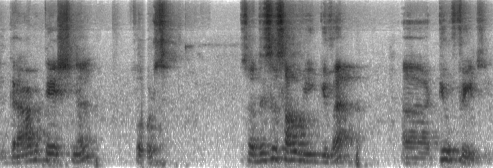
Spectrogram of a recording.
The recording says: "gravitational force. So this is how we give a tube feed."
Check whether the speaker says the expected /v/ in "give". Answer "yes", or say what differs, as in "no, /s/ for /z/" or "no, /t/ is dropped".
yes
